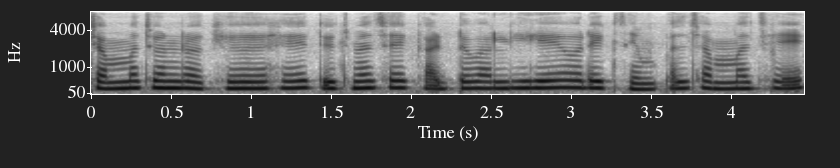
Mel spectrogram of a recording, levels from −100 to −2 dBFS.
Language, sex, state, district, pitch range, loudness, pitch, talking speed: Hindi, female, Chhattisgarh, Bilaspur, 235-250 Hz, -13 LUFS, 240 Hz, 200 wpm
